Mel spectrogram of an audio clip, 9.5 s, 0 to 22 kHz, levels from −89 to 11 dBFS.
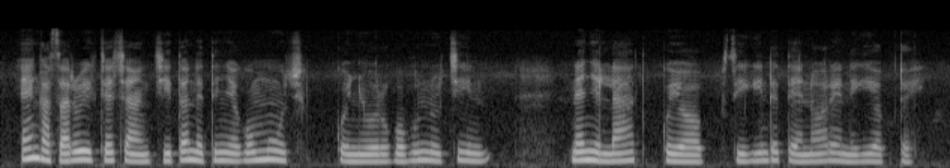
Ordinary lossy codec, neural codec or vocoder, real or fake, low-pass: none; none; real; none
